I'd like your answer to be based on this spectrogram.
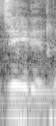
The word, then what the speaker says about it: Jadon: I'm pretty sure it's Jadon, though.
